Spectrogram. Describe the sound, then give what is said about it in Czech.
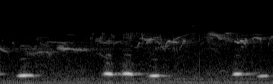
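Birds singing in quiet, shady woods: short, clear whistled notes in small groups of two or three, with a faint higher twittering running behind them. “Prospekt vychvaluje nádherné okolí a překrásné procházky stinnými lesy, kde prý ptáčkové zpívají hospodinovu chválu. Slyšíte?”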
